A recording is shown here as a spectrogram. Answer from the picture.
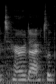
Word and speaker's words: pterodactyl: Why can't you hear a pterodactyl going to the bathroom? Because the pee is silent.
